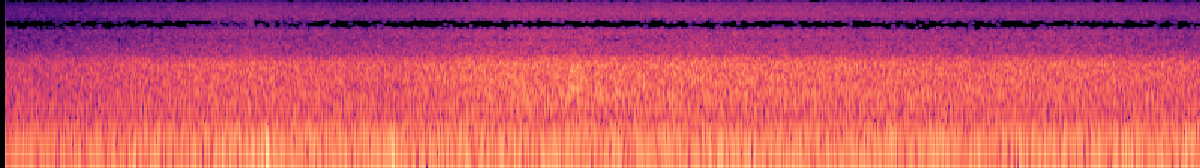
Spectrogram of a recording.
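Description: Steady rumble and hiss of road traffic on the bridge overhead, with two brief low bumps about two and three seconds in.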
